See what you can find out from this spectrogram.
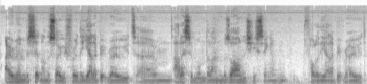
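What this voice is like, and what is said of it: Liverpool Scouse accent. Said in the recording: “That's not a Leeds accent ... I am a Scouser by trade”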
